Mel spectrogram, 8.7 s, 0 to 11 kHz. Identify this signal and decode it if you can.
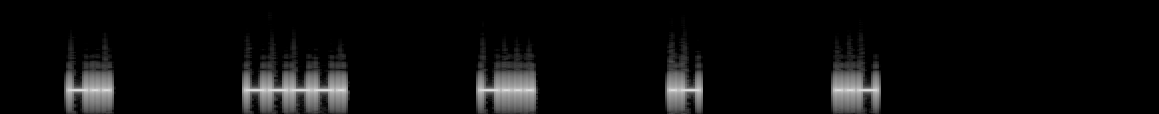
Morse code, heard as a keyed tone, about 28 wpm, spaced as for 8 wpm, 700 Hz. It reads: D9BAU
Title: USA Call Signs - 8x Character Spacing - 28wpm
